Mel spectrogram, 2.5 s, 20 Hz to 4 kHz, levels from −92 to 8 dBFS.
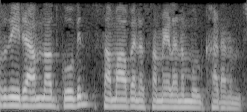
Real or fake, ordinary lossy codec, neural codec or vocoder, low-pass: real; none; none; 3.6 kHz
